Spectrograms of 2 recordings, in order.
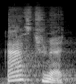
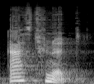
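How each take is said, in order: Both takes have the same delivery.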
